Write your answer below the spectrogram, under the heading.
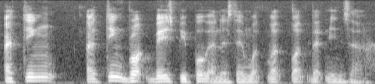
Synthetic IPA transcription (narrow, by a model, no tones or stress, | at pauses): ajt̪ĩŋ | ajt̪ĩŋk̚bɹɔd̚bespipəlwiãndəs̬tɛ̃nwɔt̚wɔt̚wɔ̰t̚dɛt̚mĩnsa̰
